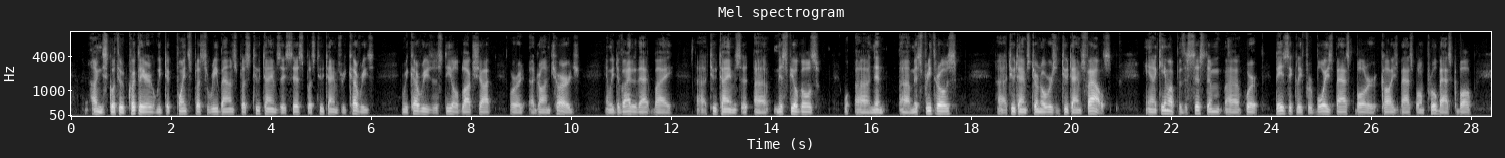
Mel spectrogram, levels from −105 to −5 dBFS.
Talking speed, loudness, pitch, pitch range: 170 wpm, -31 LUFS, 95 Hz, 90-105 Hz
